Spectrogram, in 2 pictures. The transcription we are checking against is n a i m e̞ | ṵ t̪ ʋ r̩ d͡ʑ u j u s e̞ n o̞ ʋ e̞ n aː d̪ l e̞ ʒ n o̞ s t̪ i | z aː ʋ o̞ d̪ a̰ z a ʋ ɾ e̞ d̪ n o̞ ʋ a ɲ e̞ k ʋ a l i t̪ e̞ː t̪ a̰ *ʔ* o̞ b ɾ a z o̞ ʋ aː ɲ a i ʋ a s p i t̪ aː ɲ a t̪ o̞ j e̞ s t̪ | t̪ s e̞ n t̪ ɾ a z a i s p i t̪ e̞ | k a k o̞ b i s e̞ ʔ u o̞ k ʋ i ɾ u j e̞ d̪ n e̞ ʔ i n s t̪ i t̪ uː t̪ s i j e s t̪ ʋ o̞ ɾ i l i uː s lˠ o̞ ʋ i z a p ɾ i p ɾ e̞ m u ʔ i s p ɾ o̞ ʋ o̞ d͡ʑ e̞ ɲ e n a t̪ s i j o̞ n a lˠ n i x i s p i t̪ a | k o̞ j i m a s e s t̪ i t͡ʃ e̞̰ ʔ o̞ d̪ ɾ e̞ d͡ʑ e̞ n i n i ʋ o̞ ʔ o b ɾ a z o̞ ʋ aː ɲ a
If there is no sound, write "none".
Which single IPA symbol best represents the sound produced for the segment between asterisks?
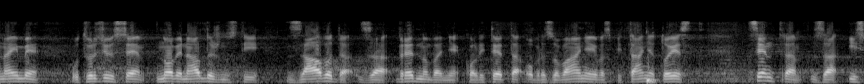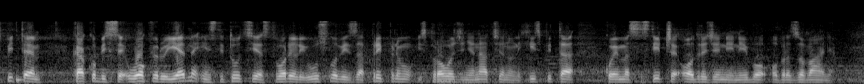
ʔ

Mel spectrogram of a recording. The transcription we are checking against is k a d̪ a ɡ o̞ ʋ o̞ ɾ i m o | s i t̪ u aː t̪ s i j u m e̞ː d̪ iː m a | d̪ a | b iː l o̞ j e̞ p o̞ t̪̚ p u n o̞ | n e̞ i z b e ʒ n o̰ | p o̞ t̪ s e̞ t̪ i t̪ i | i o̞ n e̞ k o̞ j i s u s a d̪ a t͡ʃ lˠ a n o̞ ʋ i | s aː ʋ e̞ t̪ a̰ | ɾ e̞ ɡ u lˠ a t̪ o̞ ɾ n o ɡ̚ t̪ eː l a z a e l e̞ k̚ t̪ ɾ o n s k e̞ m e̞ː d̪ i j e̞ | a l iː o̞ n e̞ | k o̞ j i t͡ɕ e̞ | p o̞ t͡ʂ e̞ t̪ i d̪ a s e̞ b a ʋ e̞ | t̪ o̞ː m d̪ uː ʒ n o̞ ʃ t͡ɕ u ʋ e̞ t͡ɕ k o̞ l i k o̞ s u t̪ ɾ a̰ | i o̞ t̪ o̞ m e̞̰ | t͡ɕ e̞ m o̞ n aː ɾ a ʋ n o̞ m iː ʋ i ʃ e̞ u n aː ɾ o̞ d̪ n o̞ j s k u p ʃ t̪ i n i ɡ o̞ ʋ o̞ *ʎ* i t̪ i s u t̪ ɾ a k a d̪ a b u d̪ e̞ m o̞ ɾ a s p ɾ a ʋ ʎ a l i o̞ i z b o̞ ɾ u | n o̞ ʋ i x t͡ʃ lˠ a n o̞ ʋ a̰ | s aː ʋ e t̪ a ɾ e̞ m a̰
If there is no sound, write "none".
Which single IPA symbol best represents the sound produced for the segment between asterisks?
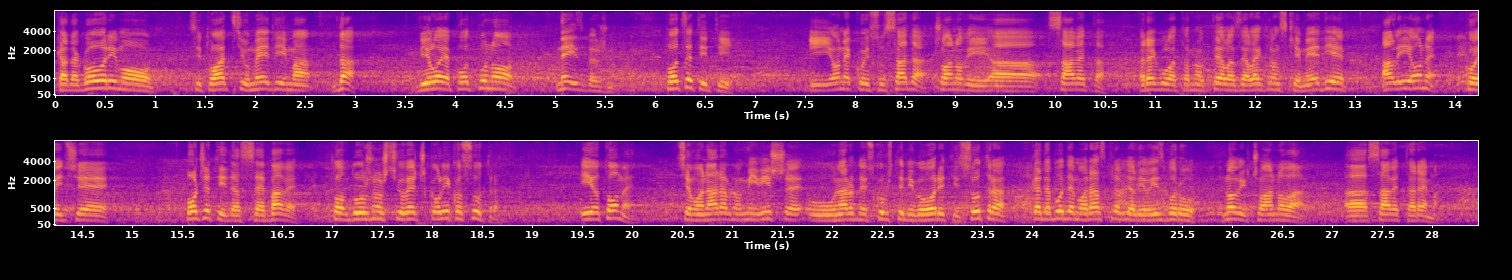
ɾ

